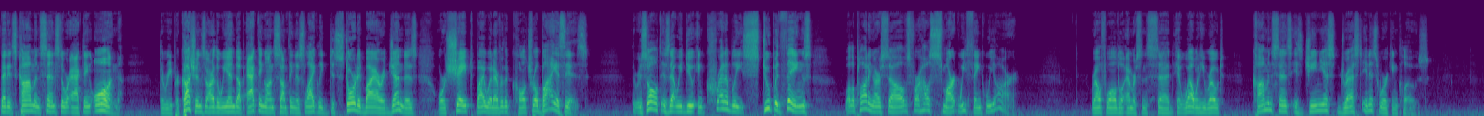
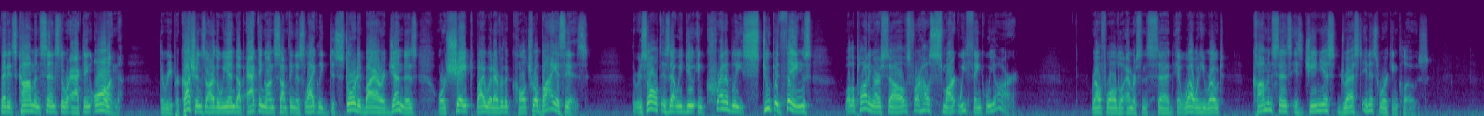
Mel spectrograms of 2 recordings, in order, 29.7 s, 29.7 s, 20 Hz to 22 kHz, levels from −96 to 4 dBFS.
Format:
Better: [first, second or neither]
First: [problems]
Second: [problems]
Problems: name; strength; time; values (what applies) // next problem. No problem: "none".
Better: first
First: none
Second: distortion; slight; 10 dB below the speech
